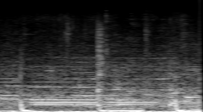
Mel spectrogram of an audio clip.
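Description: Live piano playing very loudly close by: held chords over a low bass note.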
